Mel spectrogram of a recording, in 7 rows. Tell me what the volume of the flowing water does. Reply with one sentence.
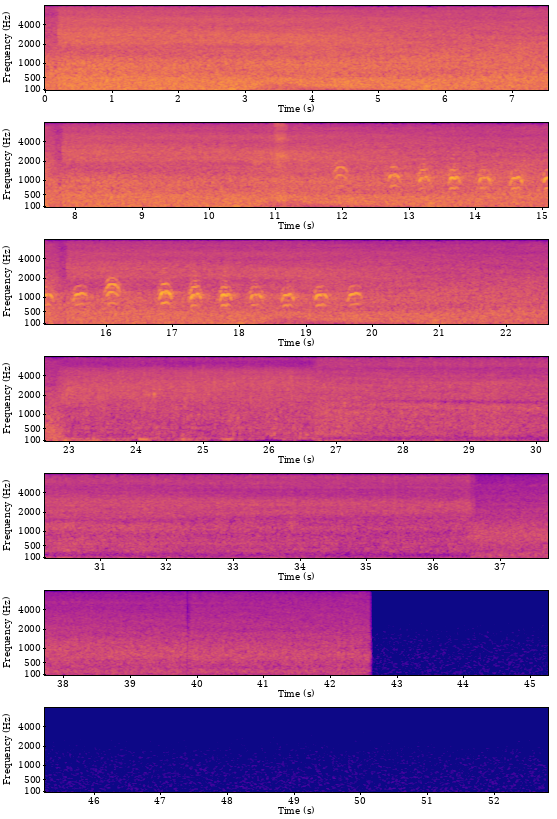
The volume of the flowing water goes down.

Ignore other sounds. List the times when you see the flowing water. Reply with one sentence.
You can hear the flowing water from 0.0 to 42.6 s.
